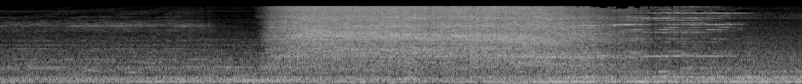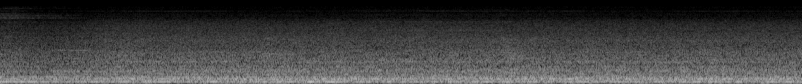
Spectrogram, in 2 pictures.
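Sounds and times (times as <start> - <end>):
train braking hiss: 0.0 - 8.4
low train equipment hum: 0.0 - 16.0
brake squeals: 3.1 - 7.7.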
